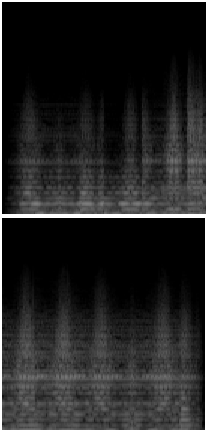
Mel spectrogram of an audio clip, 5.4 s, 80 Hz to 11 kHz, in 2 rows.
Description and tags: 004 sub wobble 110-440HZ
Here is a sub bass sample generated in SC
